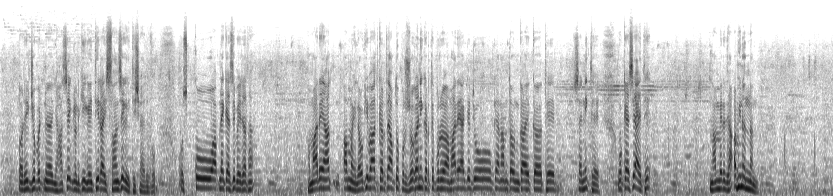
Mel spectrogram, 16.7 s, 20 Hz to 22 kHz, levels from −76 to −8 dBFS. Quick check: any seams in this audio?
no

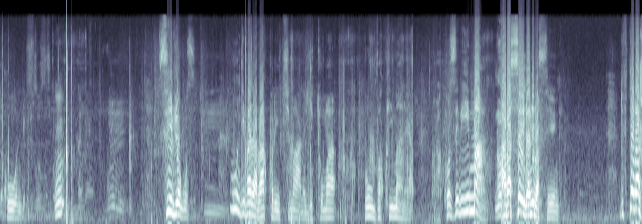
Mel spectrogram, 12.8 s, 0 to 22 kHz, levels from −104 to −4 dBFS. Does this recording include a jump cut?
yes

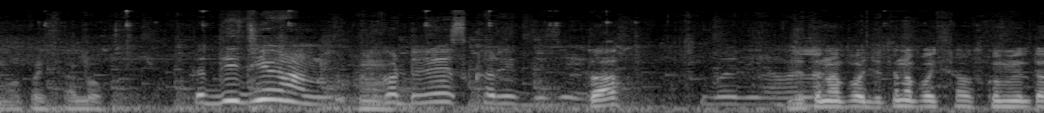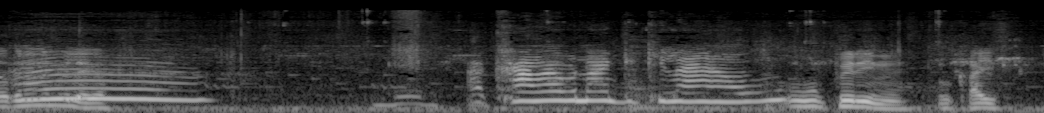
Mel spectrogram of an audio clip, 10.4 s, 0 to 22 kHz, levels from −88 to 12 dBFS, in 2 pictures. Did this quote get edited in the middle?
no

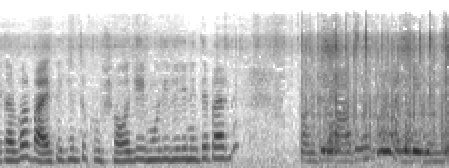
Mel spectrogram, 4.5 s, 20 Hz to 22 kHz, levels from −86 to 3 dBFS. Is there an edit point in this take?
yes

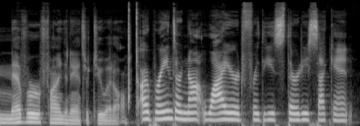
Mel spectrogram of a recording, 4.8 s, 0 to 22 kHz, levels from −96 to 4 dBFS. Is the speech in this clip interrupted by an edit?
yes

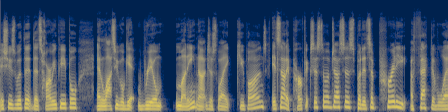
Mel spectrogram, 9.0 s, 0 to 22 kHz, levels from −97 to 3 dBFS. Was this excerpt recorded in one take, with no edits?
no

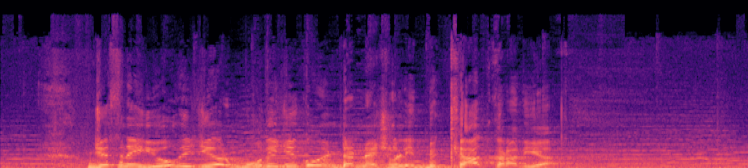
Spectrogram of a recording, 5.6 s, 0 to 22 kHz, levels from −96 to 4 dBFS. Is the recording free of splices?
yes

